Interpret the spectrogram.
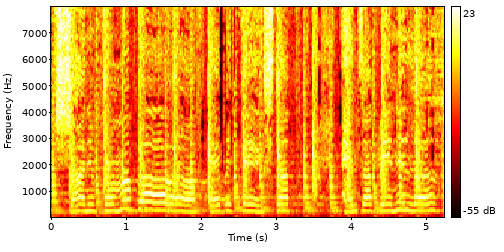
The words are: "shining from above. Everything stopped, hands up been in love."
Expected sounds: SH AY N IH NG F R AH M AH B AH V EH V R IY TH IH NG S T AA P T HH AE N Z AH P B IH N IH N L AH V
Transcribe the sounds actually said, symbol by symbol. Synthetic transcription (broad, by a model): SH AY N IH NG F R AH M AH B AH V EH V R IY TH IH NG S T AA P HH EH N S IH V B IH N IH N L AH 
